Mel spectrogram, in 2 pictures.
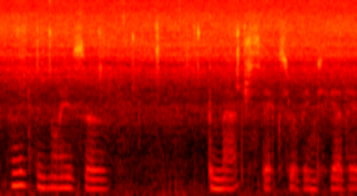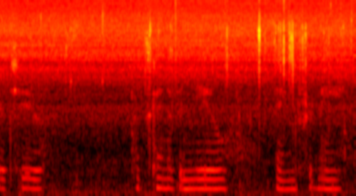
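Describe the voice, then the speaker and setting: Soft-spoken delivery comes at a fairly slow pace, broken by long, frequent pauses. Noticeable background noise sits behind it. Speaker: ASMR creator. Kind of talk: ASMR soft-spoken video.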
